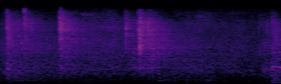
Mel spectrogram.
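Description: Faint ice-rink sound during live play: a steady hiss of skates on the ice with a few light taps of sticks and puck.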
